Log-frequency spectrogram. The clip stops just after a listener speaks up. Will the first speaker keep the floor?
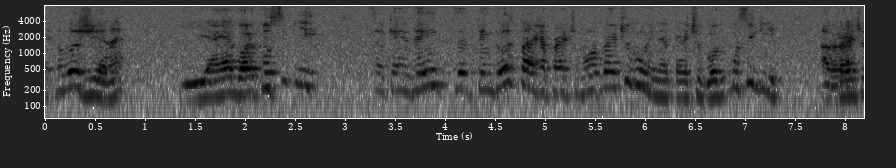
Yes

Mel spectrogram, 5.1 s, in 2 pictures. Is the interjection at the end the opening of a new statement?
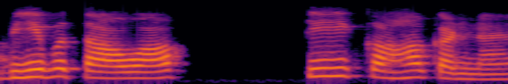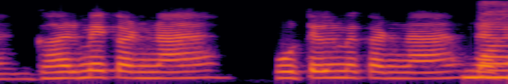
Yes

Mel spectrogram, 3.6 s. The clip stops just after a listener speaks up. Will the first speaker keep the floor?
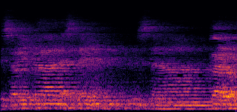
No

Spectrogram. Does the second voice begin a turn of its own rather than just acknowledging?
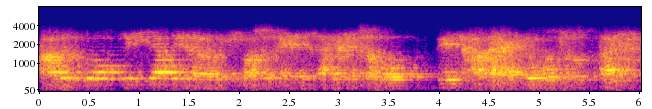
No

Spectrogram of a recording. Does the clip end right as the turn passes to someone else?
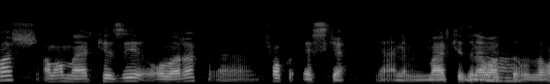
No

